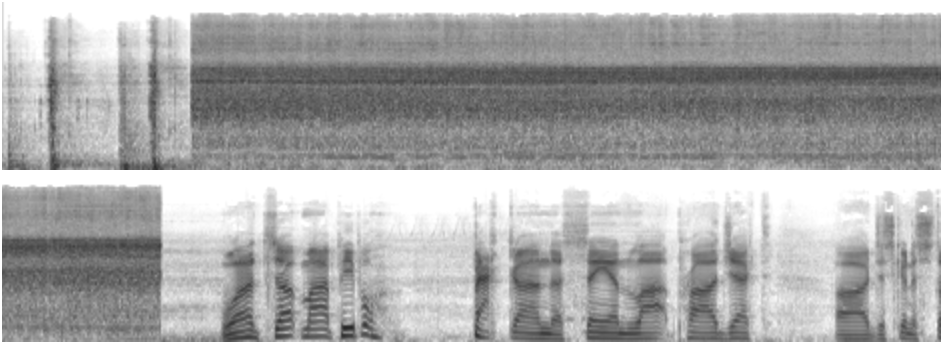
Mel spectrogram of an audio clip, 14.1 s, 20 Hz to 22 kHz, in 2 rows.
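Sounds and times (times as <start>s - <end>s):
power tool running: 1.4s - 8.3s.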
